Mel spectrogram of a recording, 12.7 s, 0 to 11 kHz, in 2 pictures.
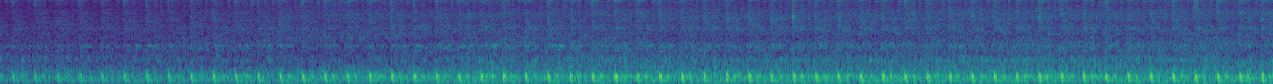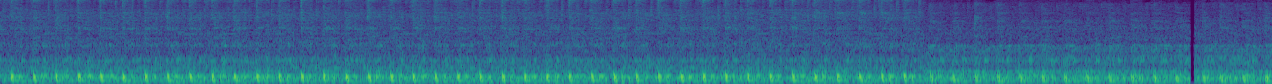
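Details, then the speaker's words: Restored air compressor pump on an 80 gallon tank filling for a leak test, valve closed to build pressure toward 20 psi: quick, even pumping chug, no knocks or rattles, relatively quiet; normal running. "still can't get over how quiet this thing is. It might sound quite loud to you guys, but relatively speaking, it's pretty quiet."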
